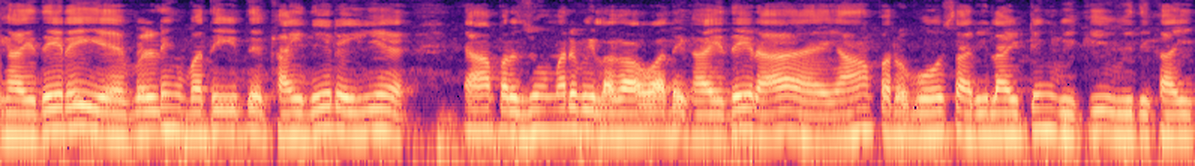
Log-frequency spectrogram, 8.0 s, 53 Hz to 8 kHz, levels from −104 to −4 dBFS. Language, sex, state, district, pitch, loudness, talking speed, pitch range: Hindi, male, Haryana, Jhajjar, 135 Hz, -14 LUFS, 225 wpm, 130-145 Hz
